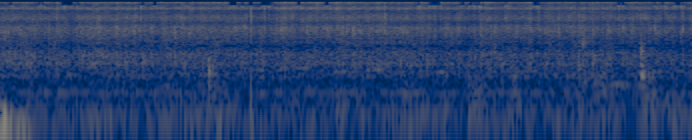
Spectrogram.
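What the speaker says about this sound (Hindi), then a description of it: "और इसको पहले हम फ्राई करेंगे" Finely chopped onions and tomatoes fry in hot oil in a pan, giving a steady, close sizzling hiss with a few soft stirring touches and no voices.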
